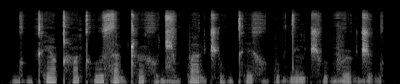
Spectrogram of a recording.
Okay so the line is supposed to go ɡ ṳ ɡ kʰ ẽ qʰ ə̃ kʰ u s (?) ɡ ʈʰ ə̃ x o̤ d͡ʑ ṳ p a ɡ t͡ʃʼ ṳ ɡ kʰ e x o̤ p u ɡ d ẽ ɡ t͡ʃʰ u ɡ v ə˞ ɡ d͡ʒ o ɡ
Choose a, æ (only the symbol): a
